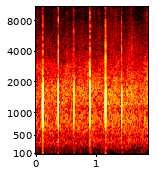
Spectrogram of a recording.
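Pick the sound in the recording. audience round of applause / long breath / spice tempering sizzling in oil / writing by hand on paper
audience round of applause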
